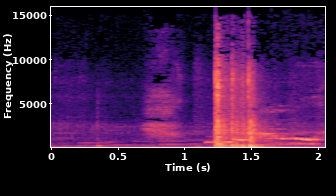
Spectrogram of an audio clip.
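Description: Glass lid set down onto a stainless steel cooking pot: a sudden clattering knock about a second and a half in, followed by a short metallic ring.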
